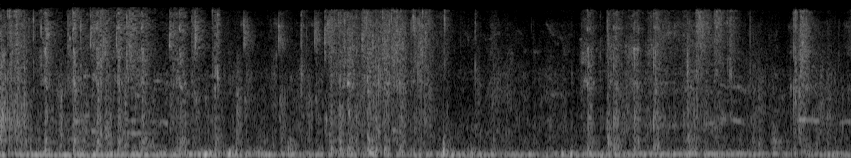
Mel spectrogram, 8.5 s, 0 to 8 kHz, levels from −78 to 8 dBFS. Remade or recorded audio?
remade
